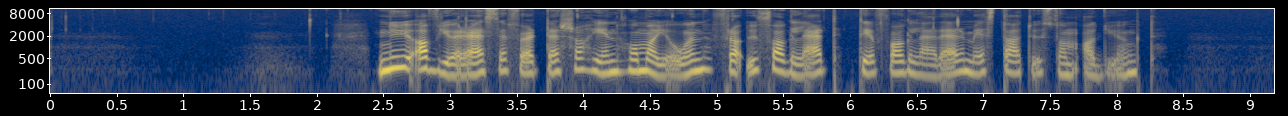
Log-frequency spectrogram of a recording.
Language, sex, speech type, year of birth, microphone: Norwegian, female, read, 1991, Sennheiser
